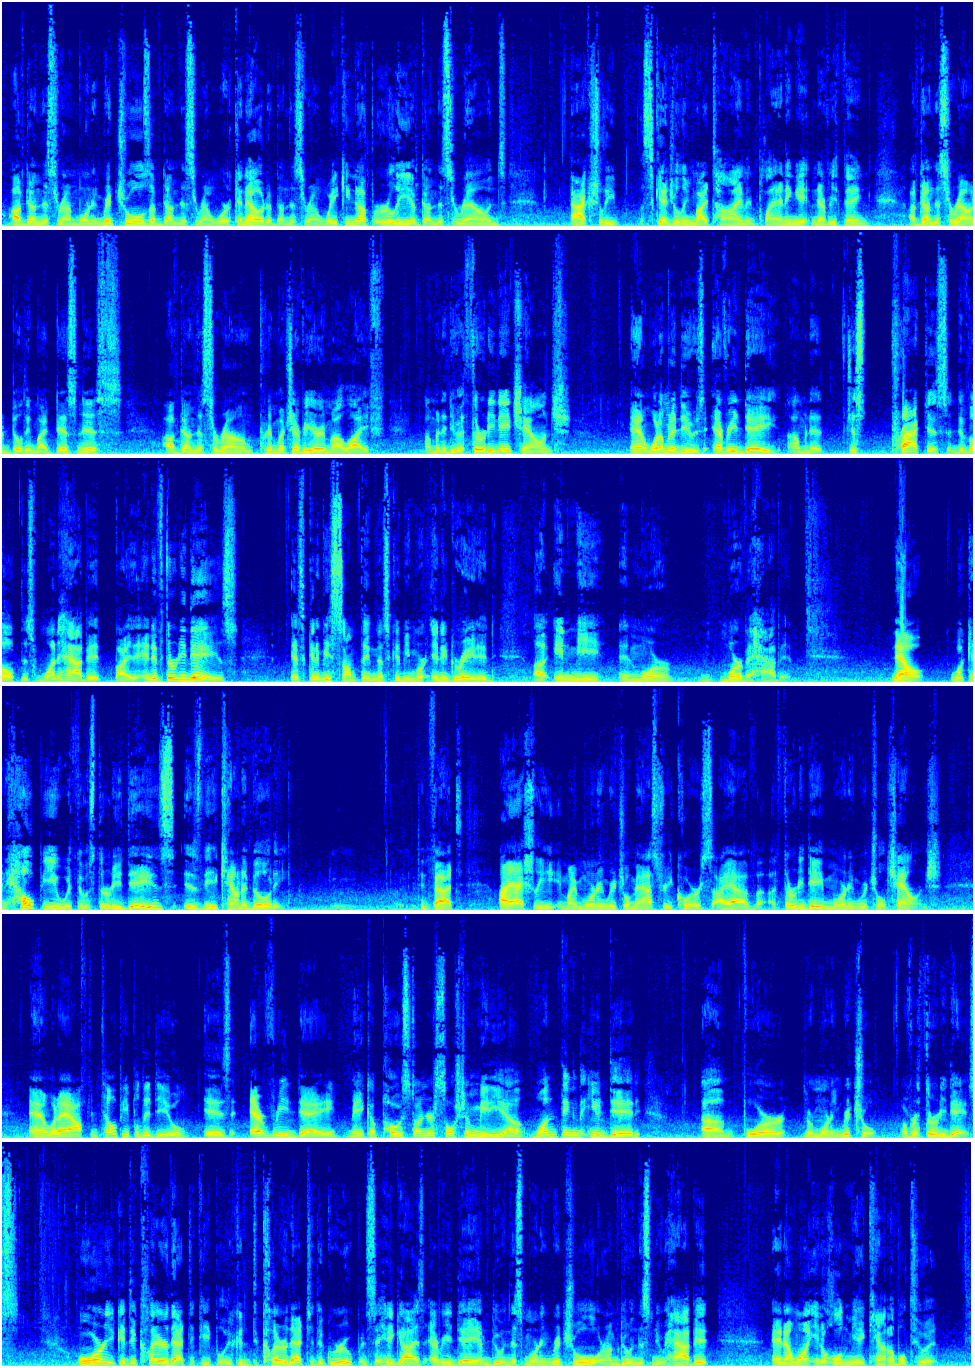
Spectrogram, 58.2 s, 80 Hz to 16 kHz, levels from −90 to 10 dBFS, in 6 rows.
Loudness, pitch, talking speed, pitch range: -26 LUFS, 120 Hz, 210 wpm, 115-130 Hz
